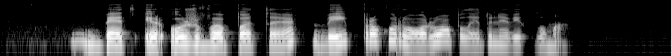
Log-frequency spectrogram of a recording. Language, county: Lithuanian, Klaipėda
